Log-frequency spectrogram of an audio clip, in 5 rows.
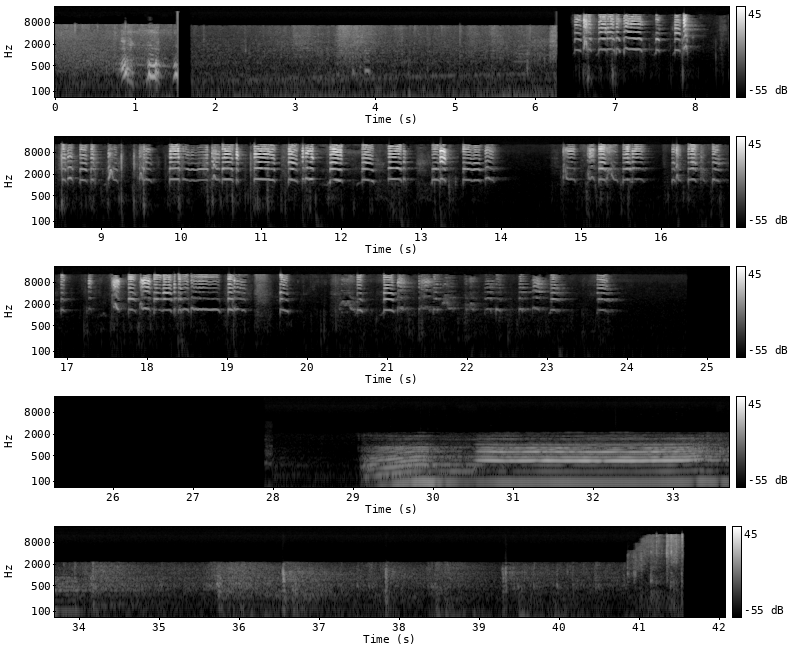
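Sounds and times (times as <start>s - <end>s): squeaky dog toy squeaking: 6.5s - 14.1s, 14.8s - 24.0s.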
